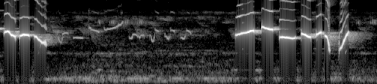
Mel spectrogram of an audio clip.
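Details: Oriental magpie-robin song for prompting a reluctant bird: a loud descending whistled phrase, a pause filled with soft twittering over a faint low hum, then another bright series of sliding whistles ending in sharp swoops.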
